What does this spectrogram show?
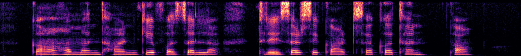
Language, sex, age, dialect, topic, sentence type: Chhattisgarhi, female, 18-24, Western/Budati/Khatahi, agriculture, question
